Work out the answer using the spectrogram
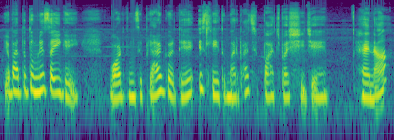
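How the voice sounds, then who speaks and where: A woman voicing a calm, patient young man who answers quietly in short replies. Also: a little high, fast, vocal fry, slight background noise.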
